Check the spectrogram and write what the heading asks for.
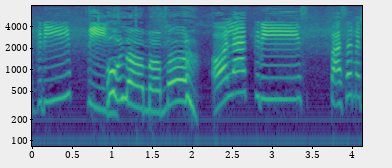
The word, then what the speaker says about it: Griffin: Se pronuncia Griffin.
